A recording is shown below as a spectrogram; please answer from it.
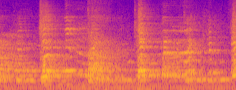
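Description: A person's voice making short, repeated pitched calls, about two a second, some sliding in pitch.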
